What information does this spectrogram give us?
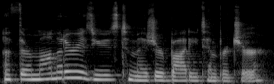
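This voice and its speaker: A woman narrating an interactive children's book in a clear, explanatory way, slowing down to spell out medical terms. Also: medium pitch, animated. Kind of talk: scripted read-aloud narration for kids. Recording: clear background noise.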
